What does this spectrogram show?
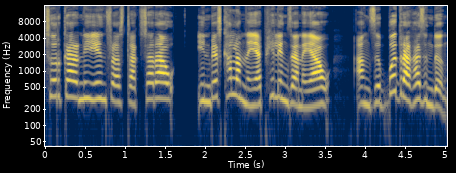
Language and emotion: Bodo, angry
